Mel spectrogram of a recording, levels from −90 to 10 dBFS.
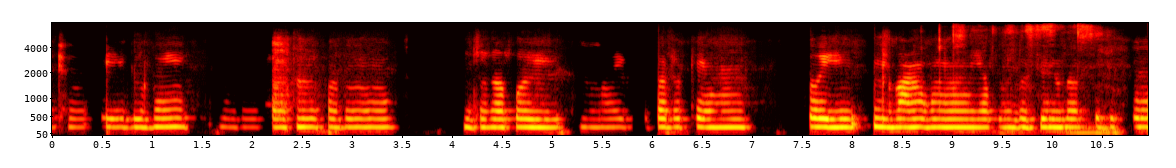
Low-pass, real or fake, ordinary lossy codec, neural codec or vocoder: none; fake; none; codec, 16 kHz, 4 kbps, X-Codec, HuBERT features, trained on balanced general audio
